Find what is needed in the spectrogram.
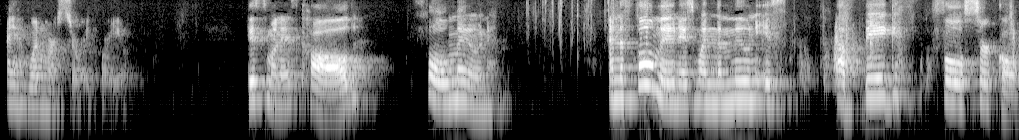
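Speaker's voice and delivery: ordinary delivery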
